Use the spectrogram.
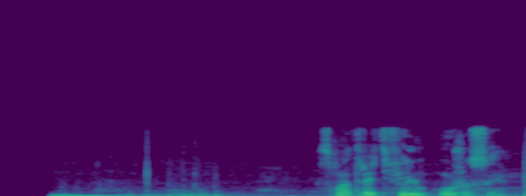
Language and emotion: Russian, neutral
